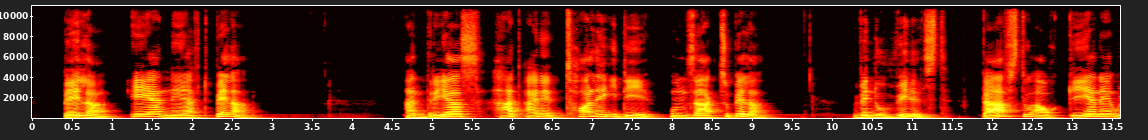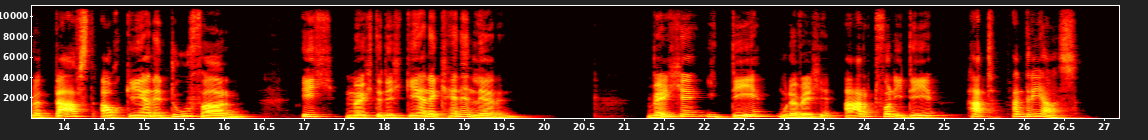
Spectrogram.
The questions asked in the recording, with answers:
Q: Welche Idee oder welche Art von Idee hat Andreas?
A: Eine tolle. Er hat eine tolle Idee.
